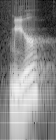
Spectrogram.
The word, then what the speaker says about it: mere: you clean it so we compared these two words Mir one syllable and mirror two syllables what is the first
